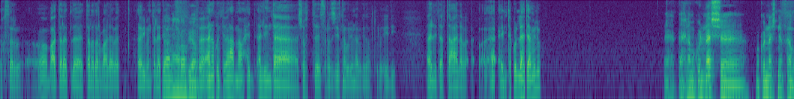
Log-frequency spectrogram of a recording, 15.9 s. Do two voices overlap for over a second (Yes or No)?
No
